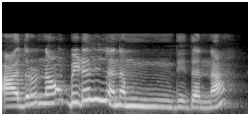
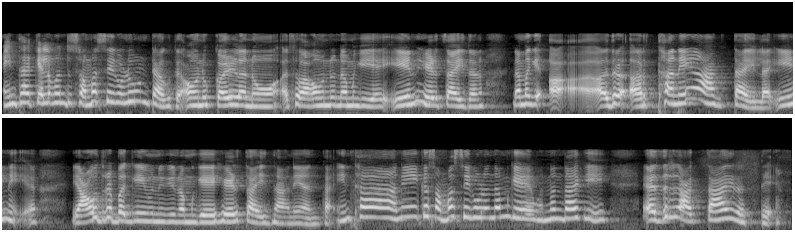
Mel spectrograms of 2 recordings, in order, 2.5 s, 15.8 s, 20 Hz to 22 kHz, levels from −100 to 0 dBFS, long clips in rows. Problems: none marked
